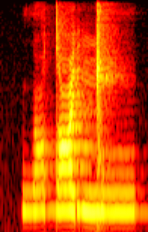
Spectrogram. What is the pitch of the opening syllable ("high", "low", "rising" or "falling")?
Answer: high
